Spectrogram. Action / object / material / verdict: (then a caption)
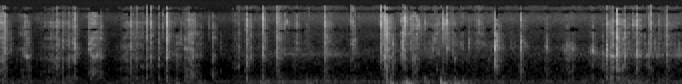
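scrape / bar of soap cut with a metal blade / soap / none. A metal blade scrapes and cuts curls off the end of a solid, hand-sized orange bar of dry soap. It makes quiet, dry, crackling scrapes and sharp crisp clicks with bright high hiss, plus soft low thuds underneath. Each crunch stops almost instantly with no ring.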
